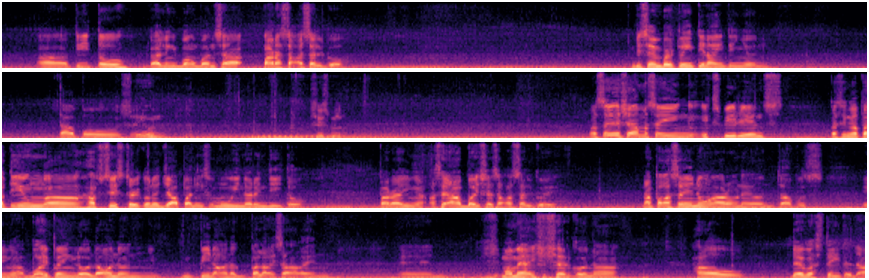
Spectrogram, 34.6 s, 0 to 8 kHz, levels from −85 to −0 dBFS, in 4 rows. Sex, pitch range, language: male, 115-155 Hz, Filipino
